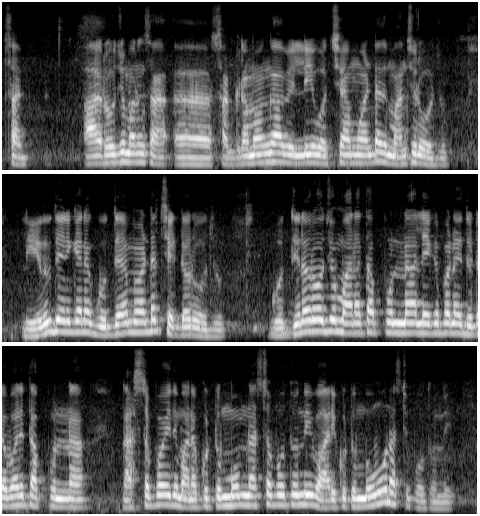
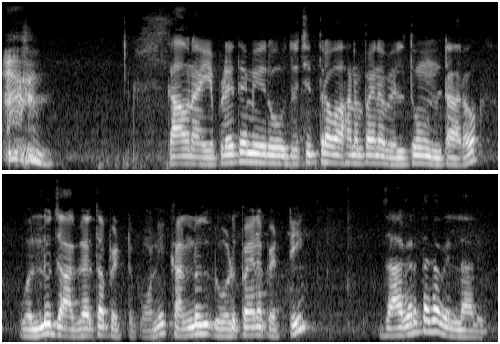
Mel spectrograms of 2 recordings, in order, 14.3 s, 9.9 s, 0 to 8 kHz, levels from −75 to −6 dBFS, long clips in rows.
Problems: constant background noise, background conversations at intervals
